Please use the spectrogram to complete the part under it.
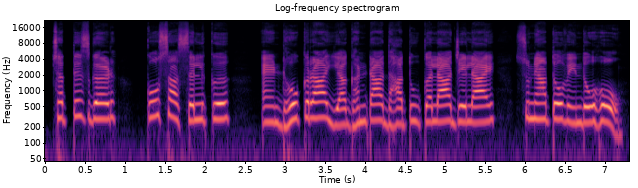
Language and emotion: Sindhi, neutral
